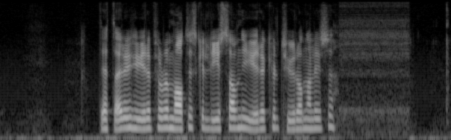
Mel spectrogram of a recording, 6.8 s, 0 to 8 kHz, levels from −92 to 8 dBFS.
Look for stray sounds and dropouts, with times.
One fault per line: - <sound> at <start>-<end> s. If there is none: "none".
none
